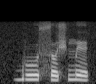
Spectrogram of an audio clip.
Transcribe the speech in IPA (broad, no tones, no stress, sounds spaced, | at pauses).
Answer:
b u s ʊ ʃ m ɪ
